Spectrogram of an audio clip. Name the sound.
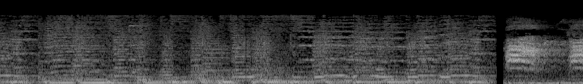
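crow cawing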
